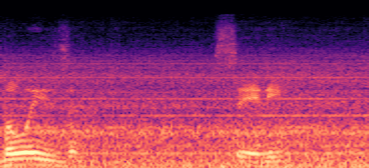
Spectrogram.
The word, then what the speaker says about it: Boise City: all right well I say Boise city but apparently the correct pronunciation is boys City Oklahoma 45 minute ads the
